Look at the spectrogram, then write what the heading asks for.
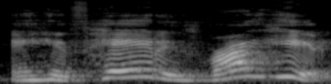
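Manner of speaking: high, loud urgent call; mother telling the nurse the baby is here, urgent and loud; urgent alarm. Retold or imitated. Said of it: "I said".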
